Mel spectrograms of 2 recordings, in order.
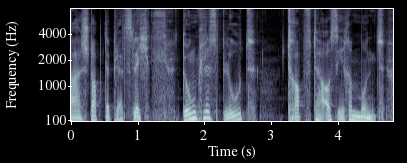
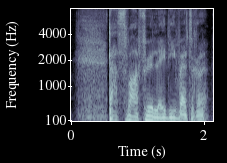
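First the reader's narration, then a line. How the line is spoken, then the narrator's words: Hissing. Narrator (German): zischte die Alpenprinzessin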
